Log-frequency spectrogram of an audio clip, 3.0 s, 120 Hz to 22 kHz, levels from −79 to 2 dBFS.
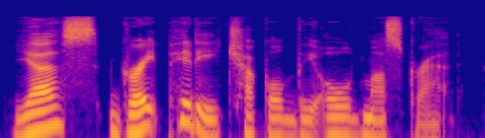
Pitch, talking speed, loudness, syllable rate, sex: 140 Hz, 140 wpm, -18 LUFS, 3.7 syllables/s, female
